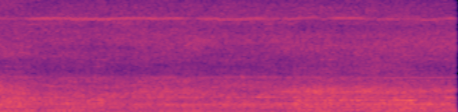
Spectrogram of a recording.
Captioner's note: saw humming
